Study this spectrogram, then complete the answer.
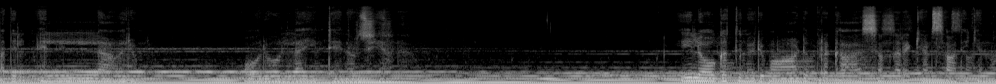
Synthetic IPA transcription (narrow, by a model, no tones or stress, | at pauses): ɐðil | e̞lː | aːʋɐɾum | o̞ːɾuːlɐjtːenirt͡ɕːijaːɳɨ | iːlo̞ːɡɐt̪ːino̞ɾubaːɽɨprɐɡaːɕɐmnirɐkʲːaːnsaːd̪ʱikʲːunːɐ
